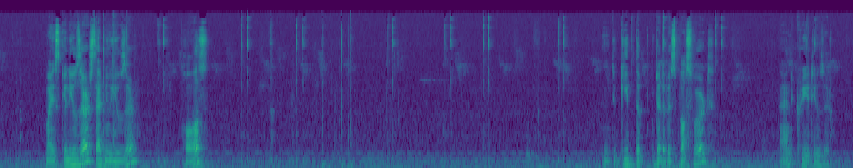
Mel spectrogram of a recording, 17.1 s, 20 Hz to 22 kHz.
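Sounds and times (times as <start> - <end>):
computer mouse clicks: 3.1 - 3.4, 4.8 - 7.1, 7.7 - 8.0, 8.8 - 9.9, 11.1 - 11.4, 14.3 - 14.5.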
